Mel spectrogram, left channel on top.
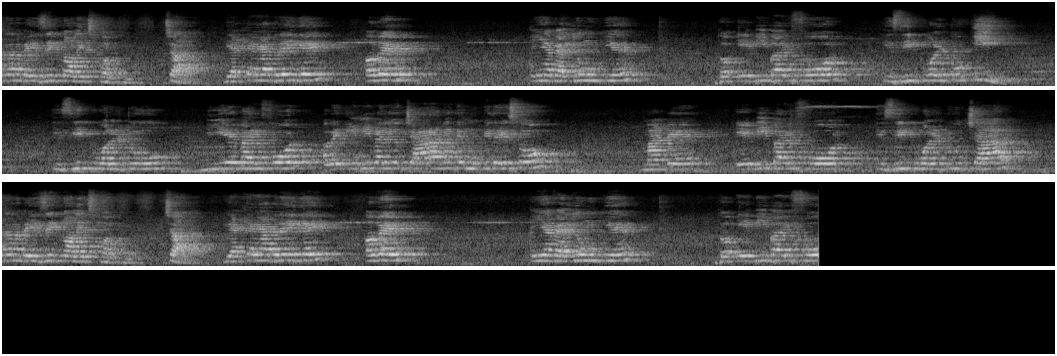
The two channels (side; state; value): right; drops out; at 8.2 s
